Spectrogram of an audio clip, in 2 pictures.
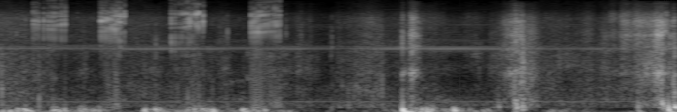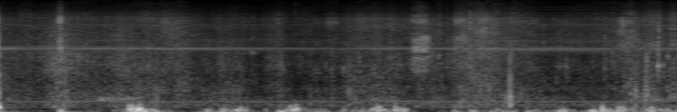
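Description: Small spinning reel on an ice-fishing rod being cranked in several quick bursts as a crappie is reeled up through the ice hole, followed by scattered knocks and rustles of handling. A steady faint high whine runs underneath.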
